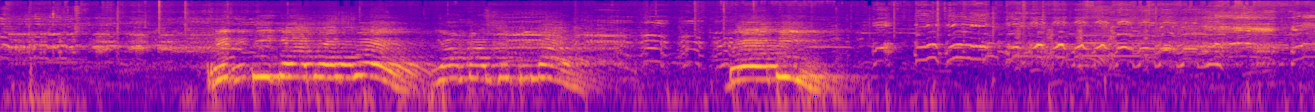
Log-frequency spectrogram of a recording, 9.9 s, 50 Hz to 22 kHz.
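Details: Balenggek roosters compete in crowing at Danau Bawah, Solok, on 6 October 2024; a long multi-step crow runs for about two seconds, followed by a shorter one, amid a background chorus of other cocks.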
